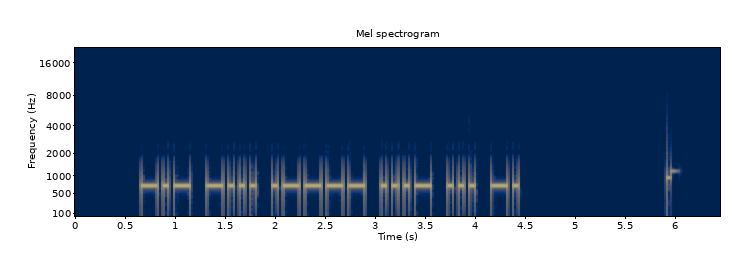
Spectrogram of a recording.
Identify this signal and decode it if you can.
Morse code, heard as a keyed tone, about 22 wpm, 700 Hz. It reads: KB1VSN
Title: USA Call Signs Repeated 2x 22wpm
